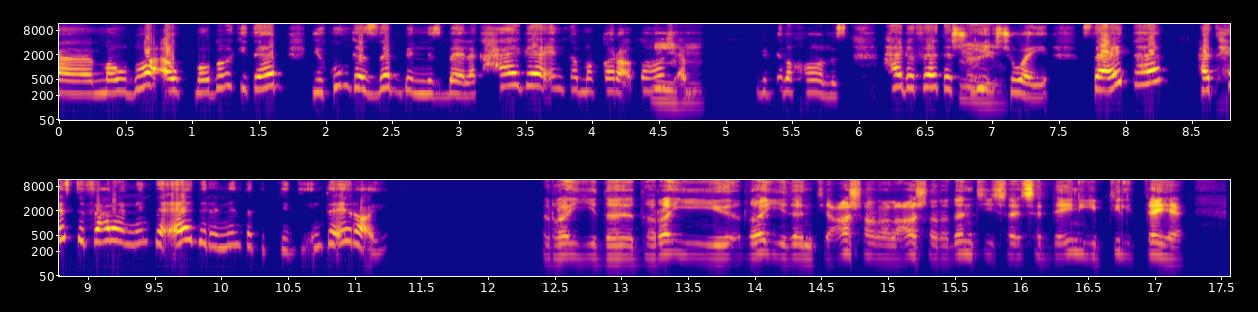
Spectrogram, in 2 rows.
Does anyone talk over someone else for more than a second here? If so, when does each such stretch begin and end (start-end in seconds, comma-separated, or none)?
none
